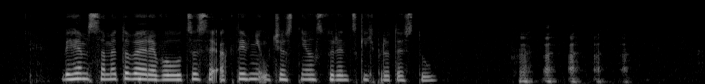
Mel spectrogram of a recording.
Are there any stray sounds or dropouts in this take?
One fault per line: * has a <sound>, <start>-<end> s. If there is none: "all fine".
* has a laugh, 5.1-6.3 s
